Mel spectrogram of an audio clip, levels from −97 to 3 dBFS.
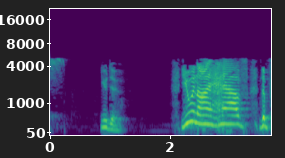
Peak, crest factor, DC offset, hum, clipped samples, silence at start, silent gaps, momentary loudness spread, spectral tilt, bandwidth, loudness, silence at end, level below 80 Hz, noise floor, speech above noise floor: -4 dBFS; 18 dB; under 0.1%; none; under 0.1%; 0.85 s; none; 16 LU; -9.5 dB/octave; 5.4 kHz; -17 LUFS; 0 s; -64 dBFS; -86 dBFS; 68 dB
